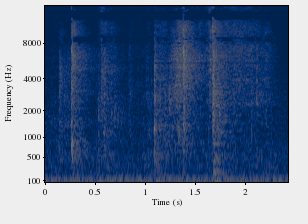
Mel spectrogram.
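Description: Paper bags of coffee beans being handled and set on a floating shelf: a few light knocks and rustles over a steady low room hum.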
